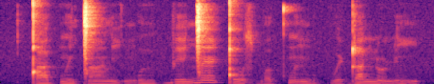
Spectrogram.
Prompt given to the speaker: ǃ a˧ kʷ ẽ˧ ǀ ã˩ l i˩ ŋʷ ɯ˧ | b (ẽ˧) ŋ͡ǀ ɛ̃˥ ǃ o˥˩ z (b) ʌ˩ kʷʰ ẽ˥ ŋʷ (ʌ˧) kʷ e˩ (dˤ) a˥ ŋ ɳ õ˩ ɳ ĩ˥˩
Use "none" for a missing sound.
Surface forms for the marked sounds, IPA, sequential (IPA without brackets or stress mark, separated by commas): e˧, b, ʌ˧, ɖ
